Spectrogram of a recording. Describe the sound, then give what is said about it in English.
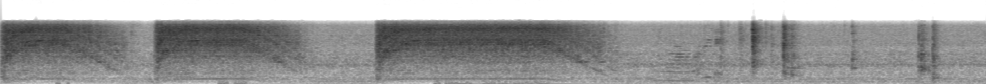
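A kitchen blender or food processor pulses ingredients seasoned with salt and pepper: two long, loud whirring bursts run one after the other, then fade into a few faint, sharp clicks and knocks. “And I'm going to put my salt and my pepper. Okay. And then we're going to pulse this.”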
